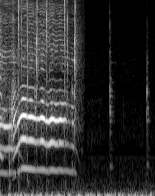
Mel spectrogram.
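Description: High, voice-like cartoon sounds made of several overlapping pitched tones that slide and then hold, cutting off about a second in, followed by two faint clicks.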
